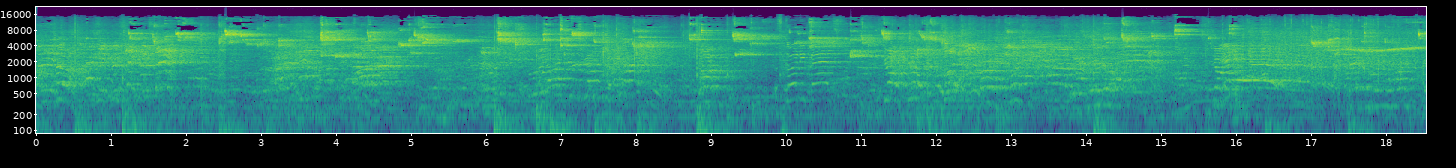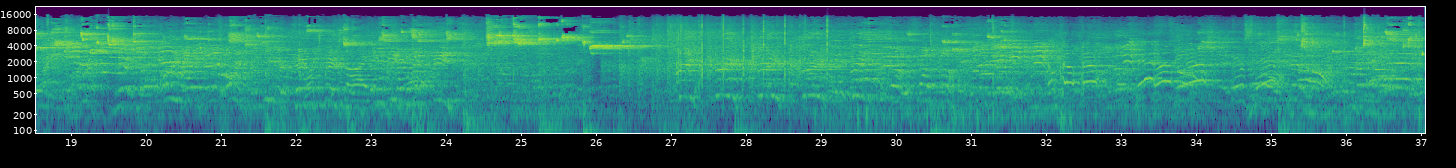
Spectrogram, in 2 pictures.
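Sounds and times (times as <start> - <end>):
voices calling out: 0.0 - 37.0.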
